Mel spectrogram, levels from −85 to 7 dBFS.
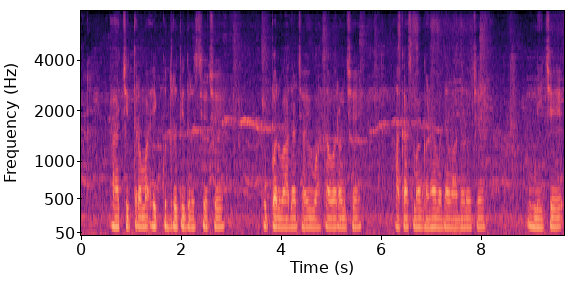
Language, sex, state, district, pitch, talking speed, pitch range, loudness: Gujarati, male, Gujarat, Gandhinagar, 120 Hz, 100 wpm, 120-125 Hz, -16 LUFS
